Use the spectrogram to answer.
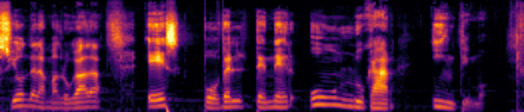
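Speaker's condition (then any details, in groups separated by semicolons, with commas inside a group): No condition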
